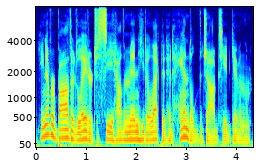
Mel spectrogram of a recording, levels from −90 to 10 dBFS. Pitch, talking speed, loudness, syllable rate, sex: 105 Hz, 260 wpm, -18 LUFS, 6.4 syllables/s, male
